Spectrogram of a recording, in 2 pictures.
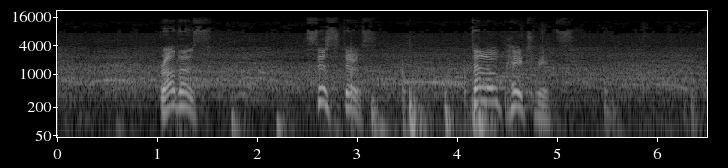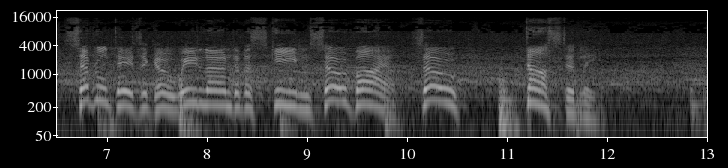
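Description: A middle-aged man proclaims loudly and forcefully to a crowd.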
